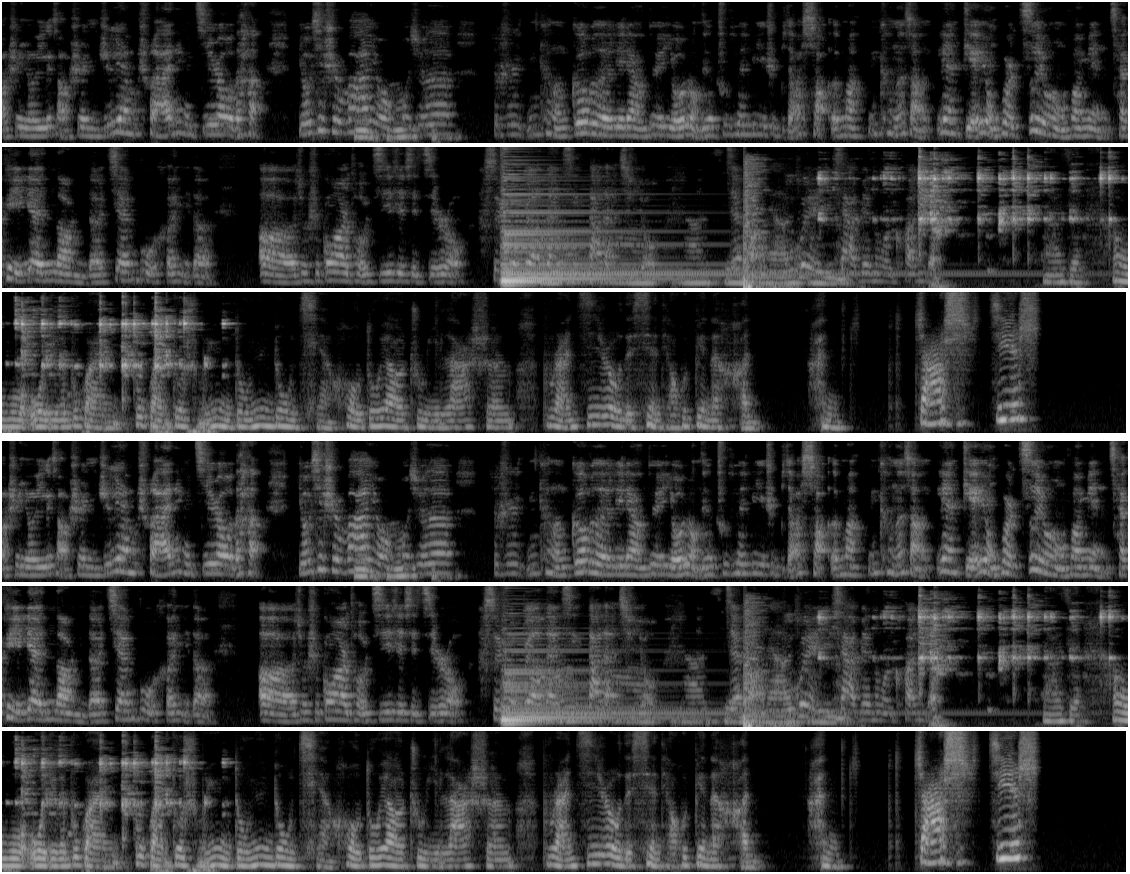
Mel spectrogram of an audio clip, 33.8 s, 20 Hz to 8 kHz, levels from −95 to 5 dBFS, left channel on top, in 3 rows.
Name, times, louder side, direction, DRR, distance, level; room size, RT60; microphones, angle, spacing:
voice 1, 0.0-13.4 13.8-20.7, right 1 dB, 85° right, 1.6 m, -43 dB
voice 2, 3.5-4.0 16.6-19.7 21.7-30.1 30.6-30.9 31.7-32.9, right 4 dB, 55° right, 1.2 m, -39 dB
Acoustic guitar / Strum, 16.2-21.0, left 3 dB, 45° left, 0.8 m, -36 dB
sound 1, 18.7-24.8, left 5 dB, 15° left, 1.0 m, -32 dB
3.7 x 3.1 x 3.2 m
head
